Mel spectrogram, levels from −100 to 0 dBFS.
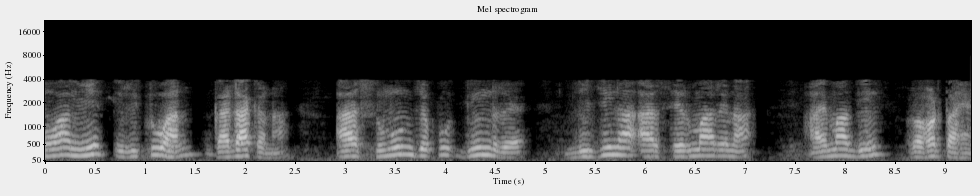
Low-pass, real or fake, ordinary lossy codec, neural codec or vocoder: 7.2 kHz; fake; AAC, 16 kbps; vocoder, 44.1 kHz, 128 mel bands every 512 samples, BigVGAN v2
